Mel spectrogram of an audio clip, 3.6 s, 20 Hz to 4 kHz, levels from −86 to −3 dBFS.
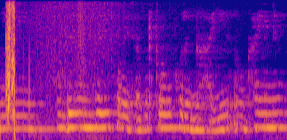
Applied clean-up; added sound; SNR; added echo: none; Fire; 4 dB; reverberation time 1.1 s.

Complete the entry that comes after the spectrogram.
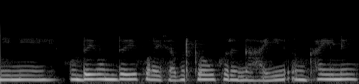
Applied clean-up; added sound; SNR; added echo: none; none; none; none.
